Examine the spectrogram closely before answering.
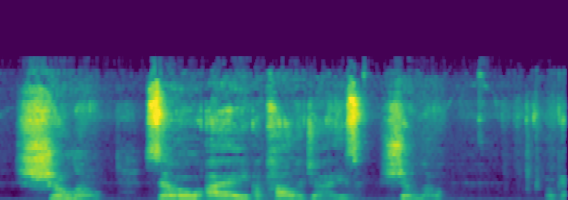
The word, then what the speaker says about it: Xolo: I kept calling Miguel, the actor that plays Miguel, Zolo, cuz it's spelled X O L O. And apparently it's pronounced Xolo.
